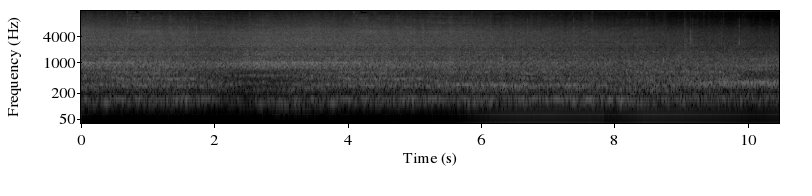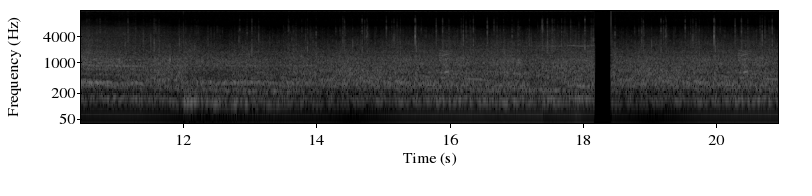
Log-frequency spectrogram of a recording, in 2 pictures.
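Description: Steady rumbling background noise, broken by a brief gap of silence near the end.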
